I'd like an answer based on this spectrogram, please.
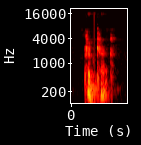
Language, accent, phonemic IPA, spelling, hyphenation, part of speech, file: English, Southern England, /ˈpɛbkæk/, PEBCAK, PEB‧CAK, noun, LL-Q1860 (eng)-PEBCAK.wav
- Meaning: Chiefly used by technical support helpdesk staff: a problem experienced with a user's computer that is due to user error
